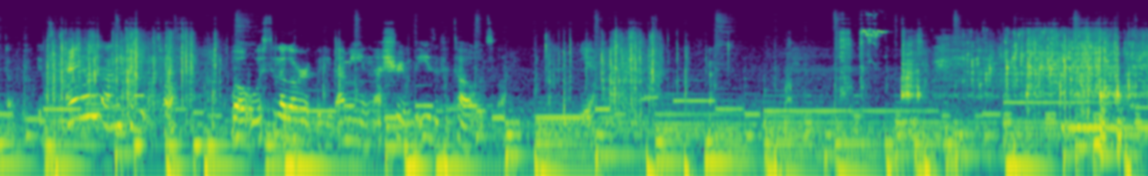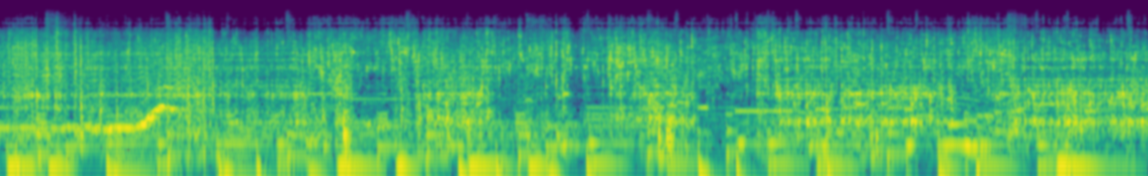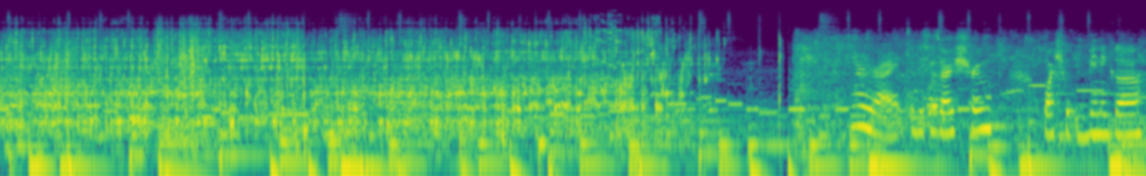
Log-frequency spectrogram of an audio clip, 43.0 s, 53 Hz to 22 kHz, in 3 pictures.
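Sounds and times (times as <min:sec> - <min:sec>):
tap water running into sink: 0:00.6 - 0:02.8, 0:11.2 - 0:37.8
music with heavy bass: 0:29.1 - 0:31.5, 0:32.1 - 0:41.3.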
